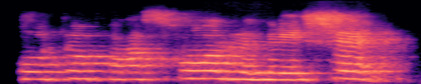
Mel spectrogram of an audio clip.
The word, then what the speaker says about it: photophosphorylation: I pronounce it this way. Photophosphorylation.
